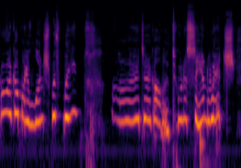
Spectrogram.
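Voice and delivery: very high falsetto little boy impression; mock little boy. Sherman showing his lunch to the girl, mock high boy voice. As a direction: squeak it out in a put-on falsetto. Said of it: "And he's like".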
